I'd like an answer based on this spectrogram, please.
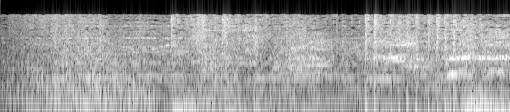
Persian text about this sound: ببین اینجا سرباز اسرائیلی چاره جز شلیک کرده، نمیدون دیگه باید شلیک کنه.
